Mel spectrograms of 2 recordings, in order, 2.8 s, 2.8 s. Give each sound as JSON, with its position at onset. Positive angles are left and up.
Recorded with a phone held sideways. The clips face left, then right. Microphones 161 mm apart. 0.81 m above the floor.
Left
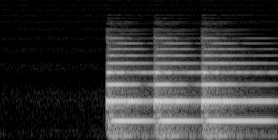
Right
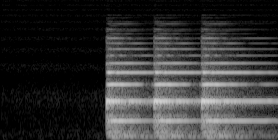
{"t": 1.1, "sound": "a piano", "side_deg": -25, "distance_m": 1.0}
